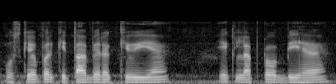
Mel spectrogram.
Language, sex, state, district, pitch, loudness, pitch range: Hindi, male, Uttar Pradesh, Saharanpur, 110 Hz, -18 LUFS, 110-115 Hz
